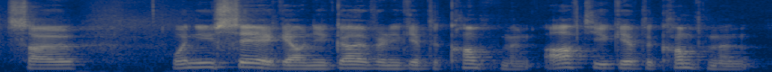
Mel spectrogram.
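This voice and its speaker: A man's voice: medium pitch, brisk, a bit bright. A man giving casual dating advice in an earnest, repetitive way, full of fillers. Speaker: dating coach.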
